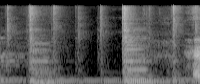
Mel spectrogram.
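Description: Acoustic guitar strummed, two chords struck about a second apart and left ringing between them.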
